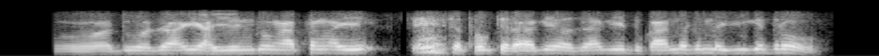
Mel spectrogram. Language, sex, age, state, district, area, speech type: Manipuri, male, 45-60, Manipur, Churachandpur, urban, conversation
